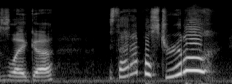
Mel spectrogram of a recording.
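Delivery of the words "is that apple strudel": very high, astonished, surprised gasp. Voicing a character who looks into a dome: gasping in surprise. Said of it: "she gasps a little bit".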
